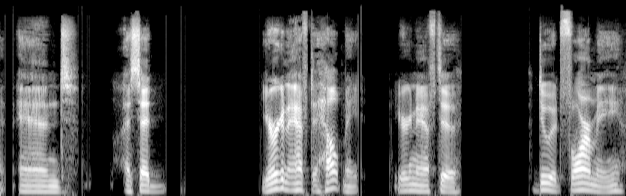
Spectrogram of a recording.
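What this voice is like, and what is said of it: Emotional, choked-up voice. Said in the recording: “Sorry, I'm getting emotional because I'm sort of reliving it here.”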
